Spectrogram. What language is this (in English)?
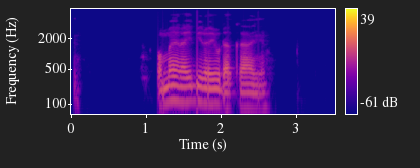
Luo (Kenya and Tanzania)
